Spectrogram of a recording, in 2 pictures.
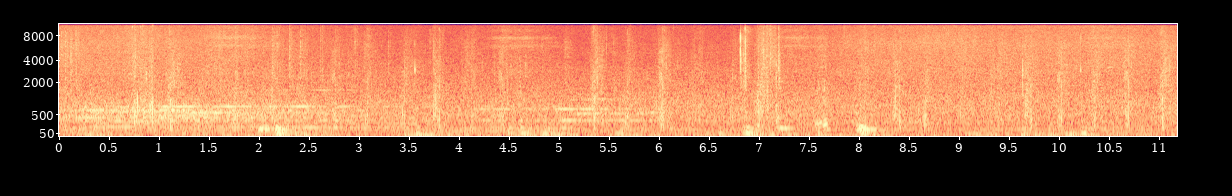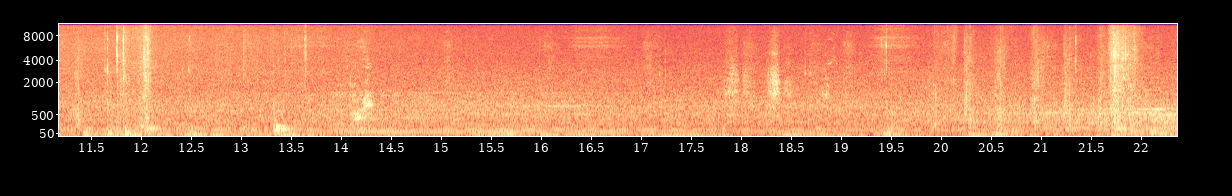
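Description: Soft footsteps shuffle over rubble.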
